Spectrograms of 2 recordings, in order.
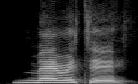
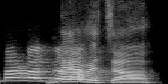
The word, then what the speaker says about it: Merida: Merida? No, that's not right. Is it? Meredith. No, it says Merida. You can't be her. I can't even say a name. It's Merida.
